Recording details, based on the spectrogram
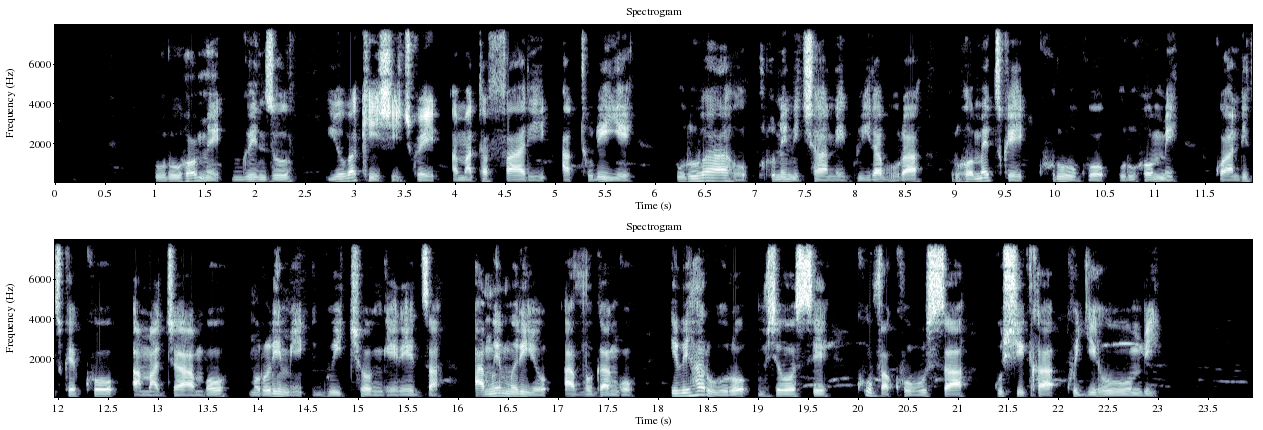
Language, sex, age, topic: Rundi, male, 25-35, education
